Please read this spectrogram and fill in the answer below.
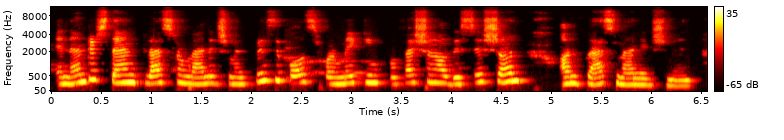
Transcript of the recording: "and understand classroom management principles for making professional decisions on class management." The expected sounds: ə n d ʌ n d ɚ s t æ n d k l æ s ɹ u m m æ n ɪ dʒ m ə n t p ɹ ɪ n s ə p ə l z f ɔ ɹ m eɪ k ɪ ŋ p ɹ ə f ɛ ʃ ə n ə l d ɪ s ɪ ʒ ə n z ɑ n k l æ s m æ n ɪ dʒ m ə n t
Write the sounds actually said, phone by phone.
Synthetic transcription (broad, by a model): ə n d ʌ n d ɚ s t æ n d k l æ s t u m m æ n ɪ dʒ m ə n t p ɹ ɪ n s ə p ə l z f ɔ ɹ m eɪ k ɪ ŋ p ɹ ə f ɛ ʃ ə n ə l d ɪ s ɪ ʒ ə n ɑ n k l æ s m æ n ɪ dʒ m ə n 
